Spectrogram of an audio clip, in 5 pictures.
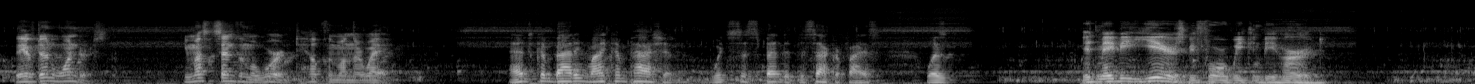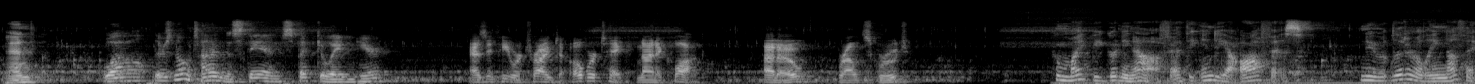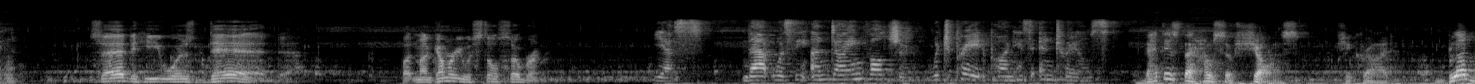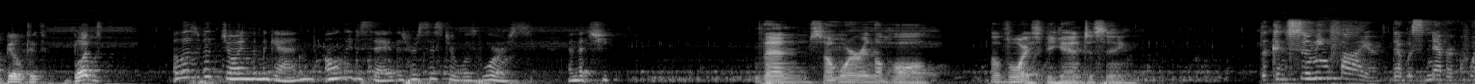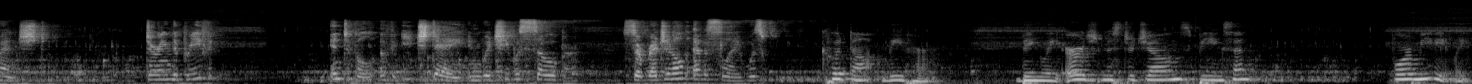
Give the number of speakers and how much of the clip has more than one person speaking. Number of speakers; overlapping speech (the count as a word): ten, no overlap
